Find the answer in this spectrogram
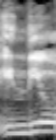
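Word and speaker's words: hindú: इंडिओ हां मेरे ख्याल से इंदियो और हिंदू भी बोलते हैं। इंदु इंदु एच साइलेंट अच्छा हिंदू का मतलब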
